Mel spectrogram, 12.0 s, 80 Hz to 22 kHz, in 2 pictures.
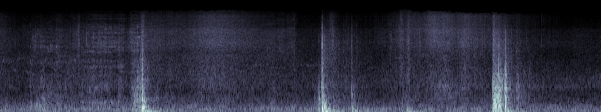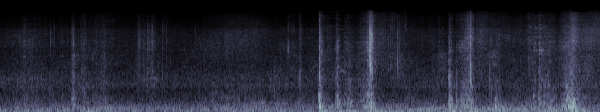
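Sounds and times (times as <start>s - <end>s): shovel scraping gravel roof: 0.2s - 3.3s, 3.9s - 5.2s, 9.4s - 12.0s.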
